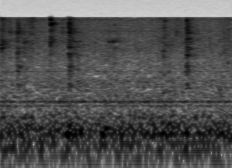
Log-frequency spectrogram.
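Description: Pen stylus tapping and scratching on a pen display while handwriting, a few light irregular clicks over a low steady room hum.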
